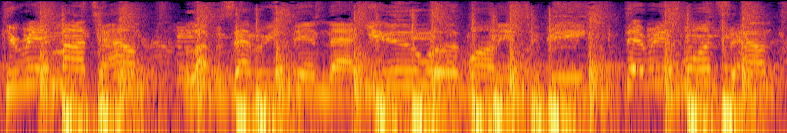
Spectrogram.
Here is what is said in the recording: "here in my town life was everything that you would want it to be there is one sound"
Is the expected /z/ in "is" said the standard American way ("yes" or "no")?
yes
